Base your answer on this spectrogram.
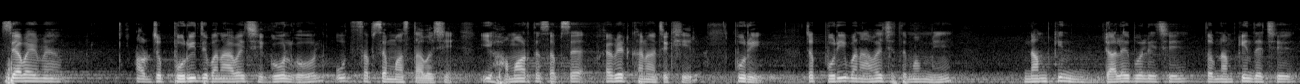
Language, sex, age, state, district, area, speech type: Maithili, male, 30-45, Bihar, Purnia, rural, spontaneous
